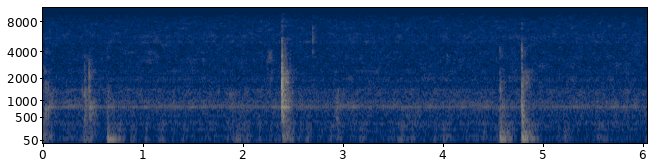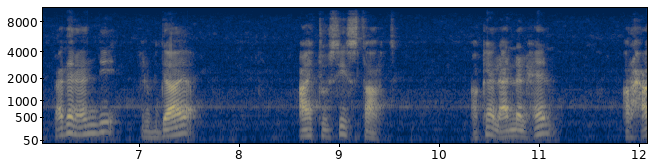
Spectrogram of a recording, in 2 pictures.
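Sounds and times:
faint steady hum: 0:00.0 - 0:12.0
soft knocks and clicks: 0:02.3 - 0:03.1.

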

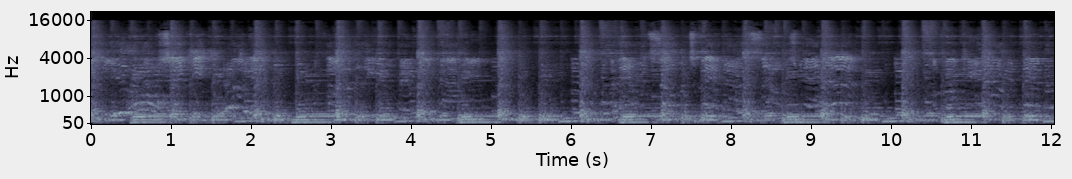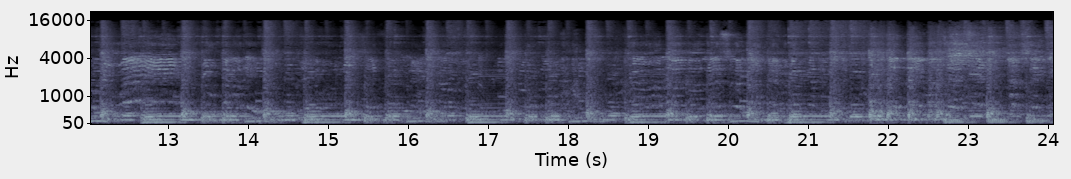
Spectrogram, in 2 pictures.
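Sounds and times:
woman singing lead: 0:00.0 - 0:05.1
drums: 0:00.0 - 0:24.0
electric bass: 0:00.0 - 0:24.0
electric guitar: 0:00.0 - 0:24.0.

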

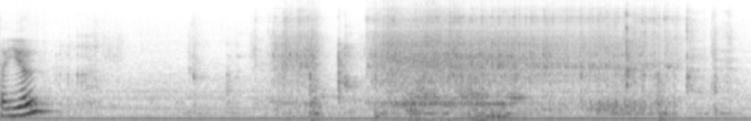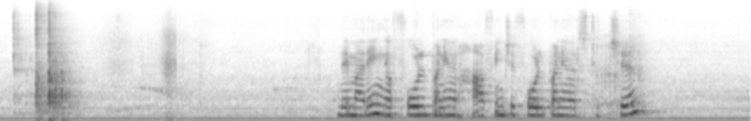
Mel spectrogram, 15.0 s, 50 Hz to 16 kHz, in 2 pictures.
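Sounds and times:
sewing machine running: 0:02.6 - 0:07.0.

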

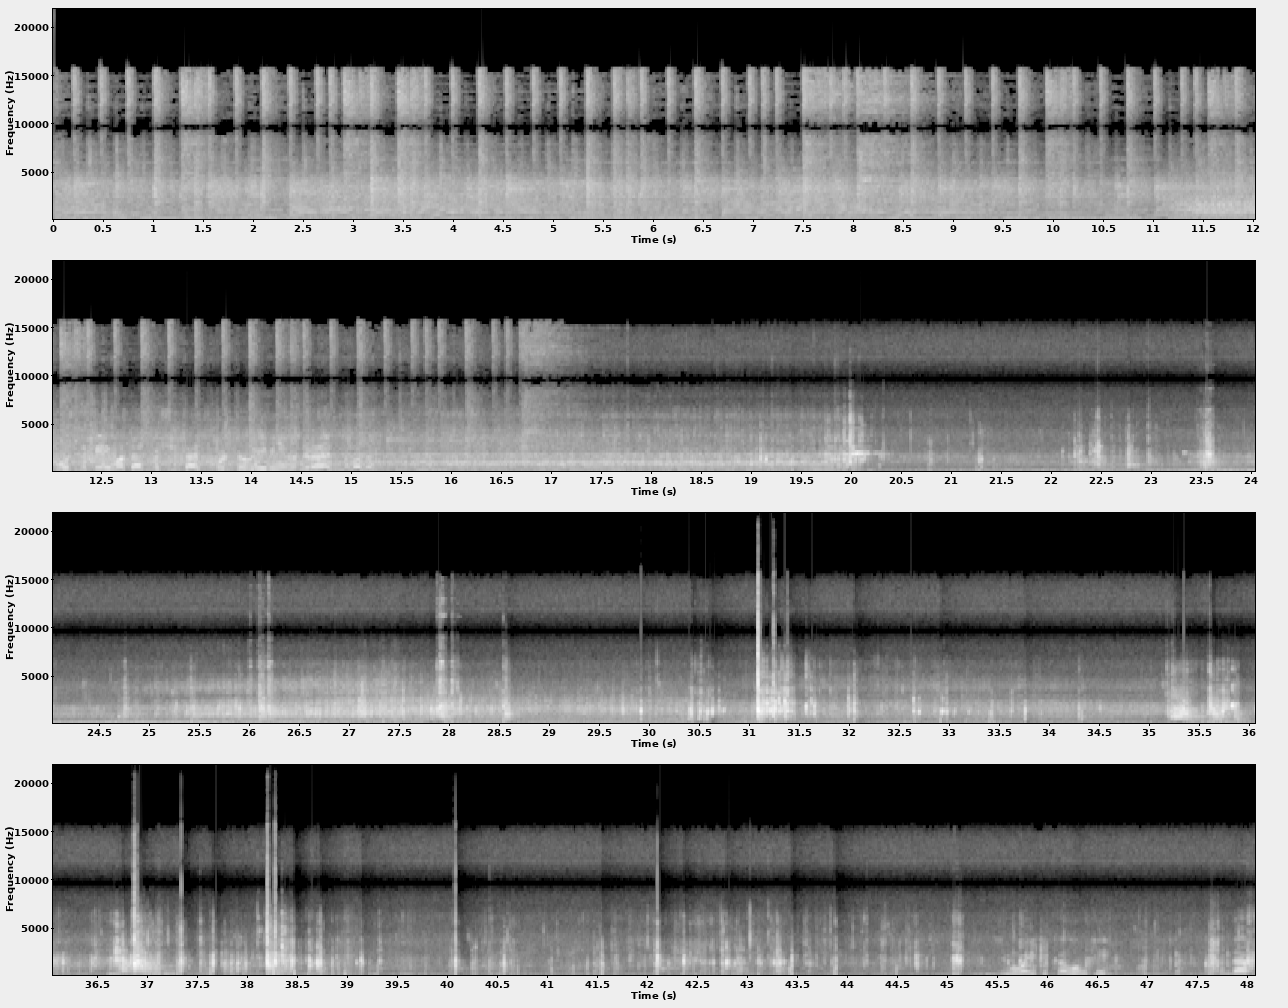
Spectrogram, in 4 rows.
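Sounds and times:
hand cart rattling: 0:00.0 - 0:48.0
metal can clanking: 0:35.2 - 0:40.7.

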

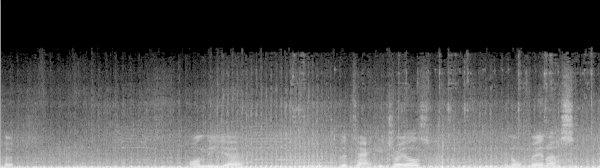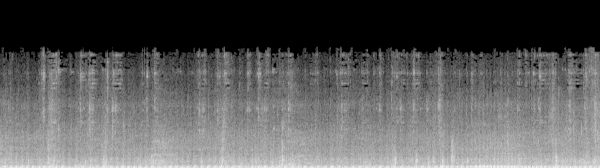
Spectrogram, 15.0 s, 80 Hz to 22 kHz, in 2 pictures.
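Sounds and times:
motorcycle engine running: 0:00.0 - 0:15.0
bike clattering over rough ground: 0:03.6 - 0:15.0.

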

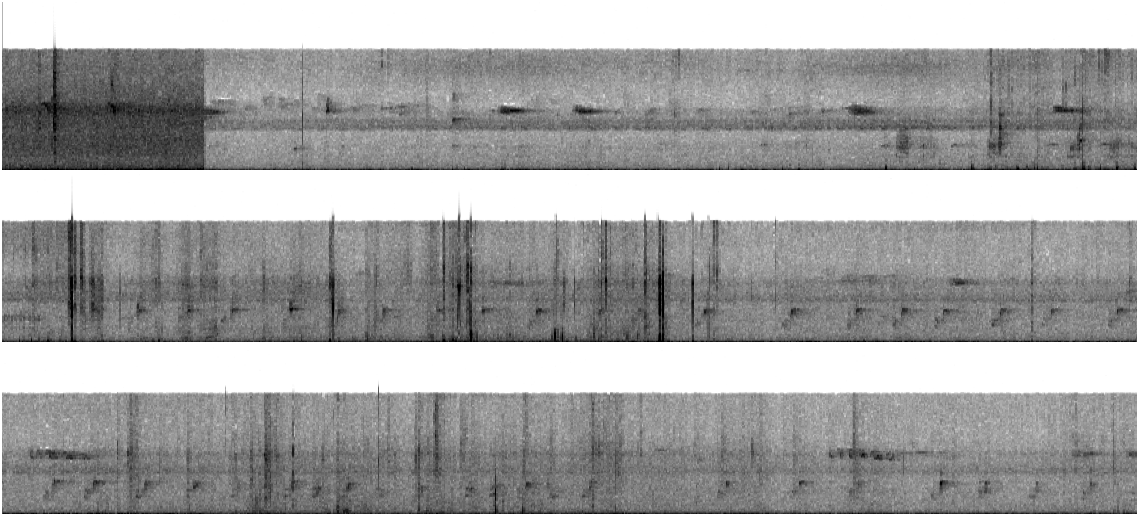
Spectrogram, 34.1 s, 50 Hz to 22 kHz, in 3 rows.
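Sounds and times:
rustling hiss: 0:00.0 - 0:34.0
rock fragments crunching underfoot: 0:10.0 - 0:18.6, 0:23.6 - 0:29.1.

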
